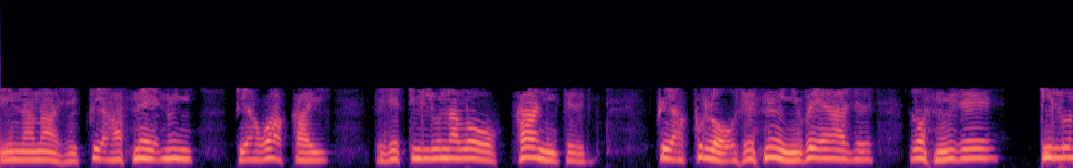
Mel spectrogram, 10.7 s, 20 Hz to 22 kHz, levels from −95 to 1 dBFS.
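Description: MP3 compression runs from start to finish of this speech clip, and the damage is heavy. Nothing survives above 3 kHz, so the treble is simply gone, and the sound has a watery, swirling quality. That points to a very low bitrate, around 16 kbps, likely from MP3 encoding. Short of bits, the encoder cut the upper band outright and zeroed weak frequency lines, which flicker on and off from frame to frame.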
